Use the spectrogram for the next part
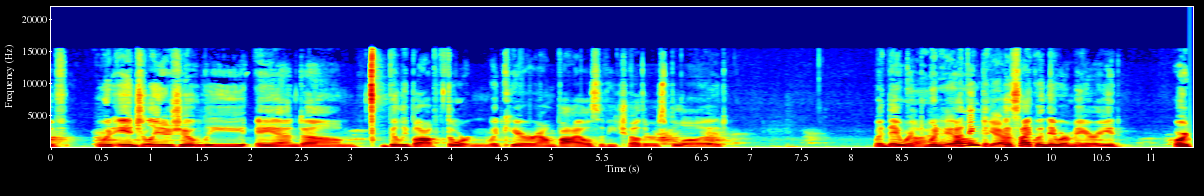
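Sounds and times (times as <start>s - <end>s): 
speech: 0.0s - 6.9s, 8.3s - 11.4s
dog barking: 6.1s - 7.9s, 10.9s - 11.4s.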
